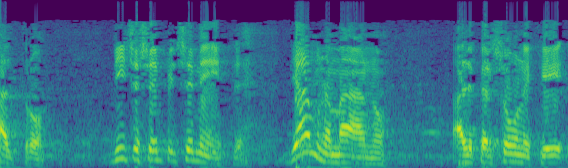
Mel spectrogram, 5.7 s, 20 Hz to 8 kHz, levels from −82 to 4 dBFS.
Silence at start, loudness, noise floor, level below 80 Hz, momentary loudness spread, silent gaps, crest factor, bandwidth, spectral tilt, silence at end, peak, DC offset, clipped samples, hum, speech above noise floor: 0 s; -10 LUFS; -33 dBFS; -46 dBFS; 15 LU; none; 12 dB; 8 kHz; -5.5 dB/octave; 0 s; 0 dBFS; under 0.1%; 0.9%; none; 23 dB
